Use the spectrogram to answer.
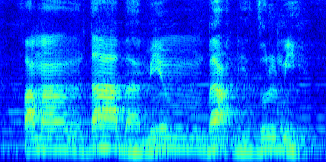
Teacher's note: Oleh karena itu, hukum membaca iqlab adalah menukar atau mengganti nun mati atau tanwin menjadi huruf mim mati dengan disertai dengungan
